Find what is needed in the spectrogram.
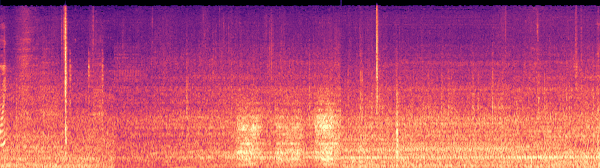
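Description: Steady drone of a snowplow truck driving on a snowy road, heard from inside the cab, with two sharp clicks.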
